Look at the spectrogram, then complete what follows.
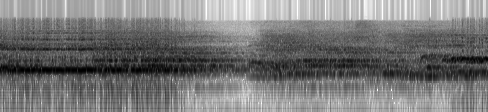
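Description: Gospel choir singing long held chords. The first chord fades out about halfway through, a new one comes in just after, and the voices swell louder near the end.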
